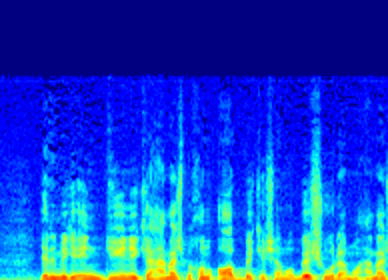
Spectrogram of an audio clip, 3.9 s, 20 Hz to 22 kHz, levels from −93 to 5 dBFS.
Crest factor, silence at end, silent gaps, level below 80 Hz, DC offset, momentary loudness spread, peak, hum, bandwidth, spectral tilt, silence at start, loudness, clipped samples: 18 dB; 0 s; none; -48 dBFS; under 0.1%; 8 LU; 0 dBFS; none; 10.5 kHz; -7.5 dB/octave; 0.4 s; -20 LUFS; under 0.1%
